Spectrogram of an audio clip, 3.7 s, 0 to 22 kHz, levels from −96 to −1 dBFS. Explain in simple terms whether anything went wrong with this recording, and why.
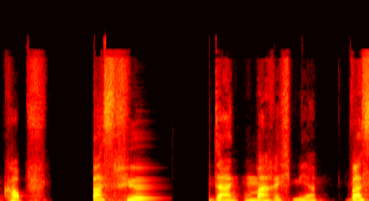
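At 0.86 s and again at 2.01 s, the speech jumps in abruptly after a short silence, with its opening sounds missing, about 80 ms the first time and 90 ms the second. This is a clipped start after a pause. The playback device dozed off during the preceding quiet stretches (about 0.42 s and 0.51 s) and was slow to wake.

From 1.37 to 1.73 s, roughly a third of a second of speech is replaced by a smeared, fading buzz, and the speech then resumes further on with that piece gone. This is most likely a long network dropout: the audio never arrived, so the player stretched the last sound to cover the gap.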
